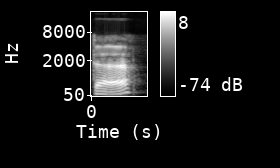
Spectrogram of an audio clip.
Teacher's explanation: the letter ta, for example, is a tarqeeq letter. It's a flat letter. · the letter ta has something called hams in tajweed, which means the release of air.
